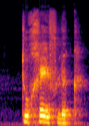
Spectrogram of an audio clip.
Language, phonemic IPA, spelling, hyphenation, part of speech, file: Dutch, /tuˈɣeːf.lək/, toegeeflijk, toe‧geef‧lijk, adjective, Nl-toegeeflijk.ogg
- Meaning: lenient, forgiving, permissive, concessive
